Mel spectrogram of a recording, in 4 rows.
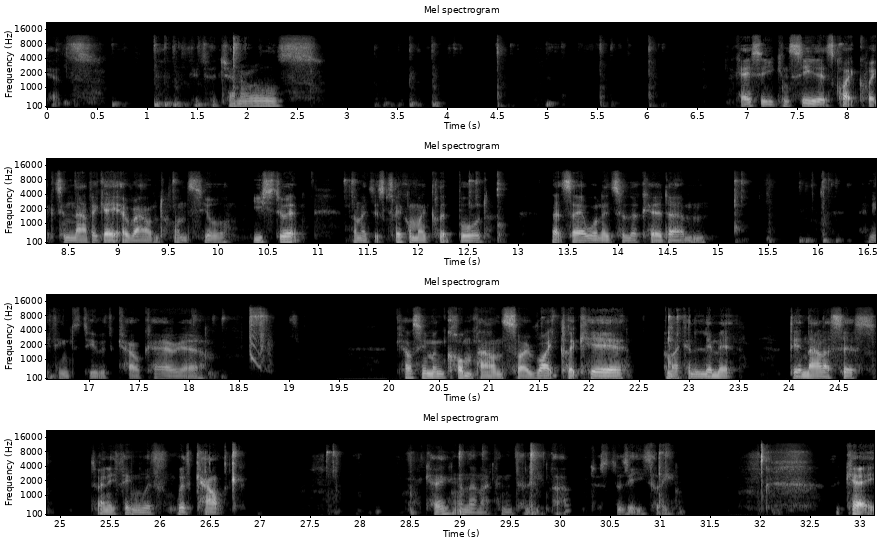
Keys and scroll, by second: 0.8 F2, 1.0-2.0 typing, 3.1-5.0 typing, 4.5 Return, 5.6 Return, 15.6-17.1 typing, 18.3 BackSpace, 29.1 BackSpace, 29.8 Return.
